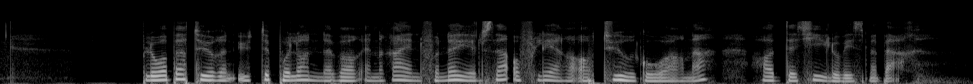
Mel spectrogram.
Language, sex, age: Norwegian, female, 50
